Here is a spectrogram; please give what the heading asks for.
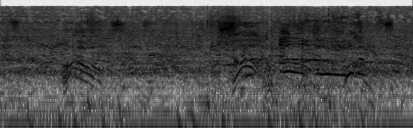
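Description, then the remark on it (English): A heavy thud as Shaquille O'Neal powerbombs Cody Rhodes onto the wrestling ring mat, set against a loud, roaring arena crowd with excited shouts and whoops rising over the noise. “Powerbomb! Shaquille O'Neal slammed it home!”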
